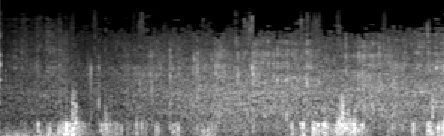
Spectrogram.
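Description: Wind buffeting a handheld camera's microphone while walking outdoors: an uneven low rumble that swells in gusts, strongest about a second in and again near the end.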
